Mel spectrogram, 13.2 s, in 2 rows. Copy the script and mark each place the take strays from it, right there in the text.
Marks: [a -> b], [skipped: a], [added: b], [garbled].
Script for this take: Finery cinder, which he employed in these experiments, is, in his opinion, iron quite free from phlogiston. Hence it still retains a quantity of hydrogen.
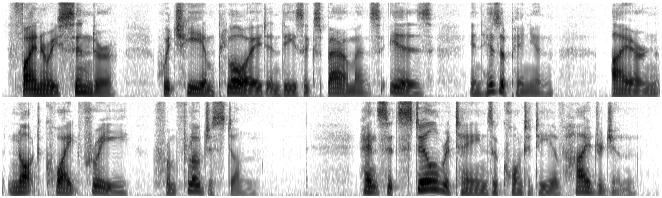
Finery cinder, which he employed in these experiments, is, in his opinion, iron [added: not] quite free from phlogiston. Hence it still retains a quantity of hydrogen.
